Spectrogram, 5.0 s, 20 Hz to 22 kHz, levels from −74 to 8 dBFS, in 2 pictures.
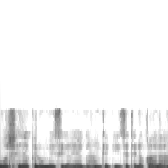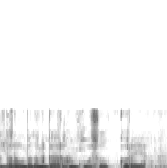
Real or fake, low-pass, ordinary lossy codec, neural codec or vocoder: real; 19.8 kHz; AAC, 24 kbps; none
